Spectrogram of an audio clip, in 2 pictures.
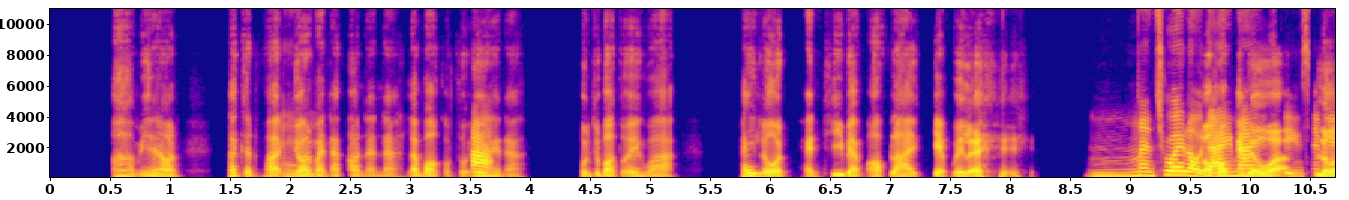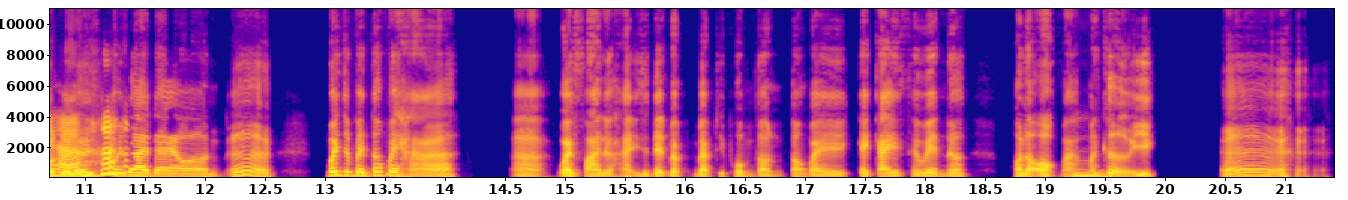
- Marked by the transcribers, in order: chuckle; laugh; chuckle
- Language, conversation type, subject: Thai, podcast, เคยหลงทางแล้วไม่รู้ว่าควรทำอย่างไรบ้างไหม?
